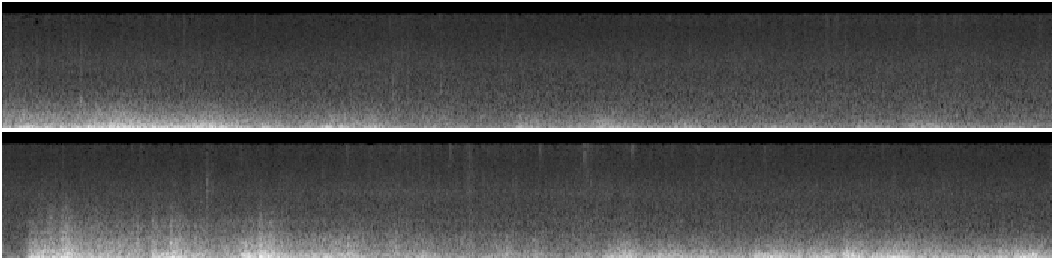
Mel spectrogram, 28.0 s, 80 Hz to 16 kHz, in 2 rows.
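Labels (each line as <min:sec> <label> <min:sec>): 0:00.0 Constant background rain. 0:28.0
0:00.4 Distant thunder roars. 0:03.1
0:10.5 Human footsteps on water in the distance. 0:11.8
0:14.1 Distant thunder roars. 0:18.3
0:21.7 Distant thunder sounds weakly. 0:22.8
0:24.0 Thunder roars in the distance. 0:26.4
0:27.4 Thunder roars. 0:28.0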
